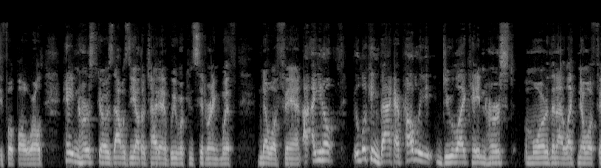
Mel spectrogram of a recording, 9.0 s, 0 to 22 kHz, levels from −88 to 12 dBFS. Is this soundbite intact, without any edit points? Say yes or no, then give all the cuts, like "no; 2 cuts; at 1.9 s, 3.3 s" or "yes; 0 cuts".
yes; 0 cuts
